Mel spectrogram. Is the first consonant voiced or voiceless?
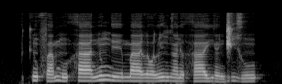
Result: voiceless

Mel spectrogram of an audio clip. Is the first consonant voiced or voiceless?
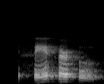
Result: voiceless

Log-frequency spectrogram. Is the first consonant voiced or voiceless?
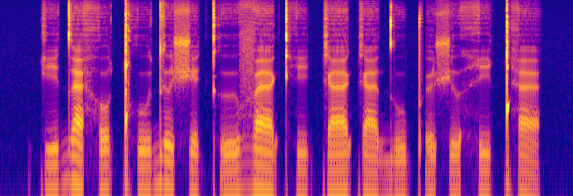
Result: voiceless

